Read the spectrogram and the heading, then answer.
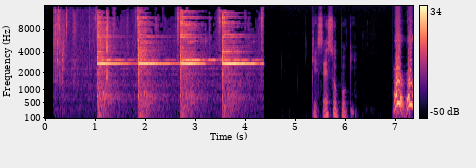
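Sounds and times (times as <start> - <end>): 
hammering on a house under construction: 1.0 - 4.4
speech: 5.4 - 6.3.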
